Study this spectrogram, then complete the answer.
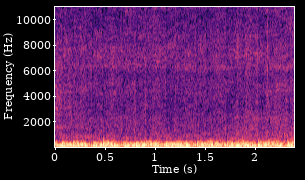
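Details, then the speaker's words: Suzuki Satria Fi150 just started, idling slow and loping with a deep, uneven thump; idle only about two bars on the tachometer, too low, raised by turning the idle adjustment screw on the throttle body. "Oke. Sebelumnya, putaran idle hanya dua bar. Saya ingin meningkatkan putaran mesin saat idle."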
